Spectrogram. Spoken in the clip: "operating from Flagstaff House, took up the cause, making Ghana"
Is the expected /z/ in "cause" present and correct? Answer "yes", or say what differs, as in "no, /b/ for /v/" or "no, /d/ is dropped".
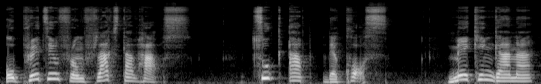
no, /s/ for /z/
